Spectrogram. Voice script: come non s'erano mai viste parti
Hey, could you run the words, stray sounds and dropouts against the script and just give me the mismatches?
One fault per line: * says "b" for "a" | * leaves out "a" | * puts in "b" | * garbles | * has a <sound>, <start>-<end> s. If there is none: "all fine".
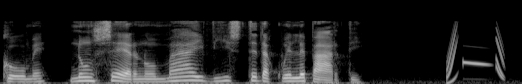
* puts in "da quelle"
* has a chirp, 4.5-5.1 s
